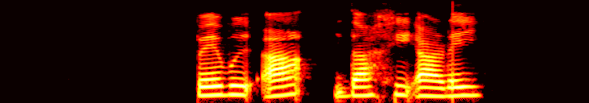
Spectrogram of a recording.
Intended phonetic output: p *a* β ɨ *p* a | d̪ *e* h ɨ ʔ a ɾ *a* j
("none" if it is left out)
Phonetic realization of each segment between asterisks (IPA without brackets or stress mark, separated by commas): e, ʔ, a, e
